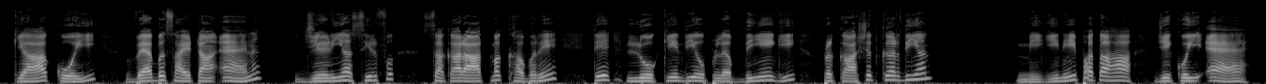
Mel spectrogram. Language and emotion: Dogri, surprised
